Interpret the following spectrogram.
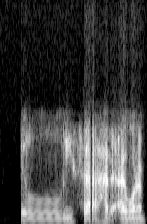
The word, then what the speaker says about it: Alisa: And I want to make it, and it's Elisa? I want to pronounce it correctly. Alisa, A-L-I-S-A. Yes, I'm from Ukraine. Yeah, Elisa.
